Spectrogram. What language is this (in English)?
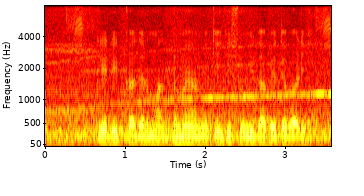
Bangla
